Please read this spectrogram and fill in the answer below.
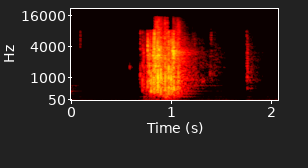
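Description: Tarot cards being shuffled: one brief, loud riffle of the deck a little under a second in, followed by a light tap of cards.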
